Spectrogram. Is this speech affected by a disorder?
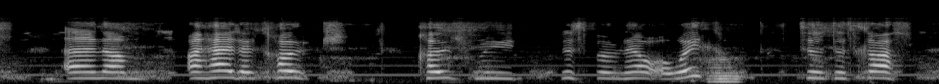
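Yes: cerebral palsy.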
